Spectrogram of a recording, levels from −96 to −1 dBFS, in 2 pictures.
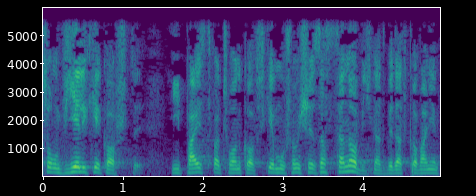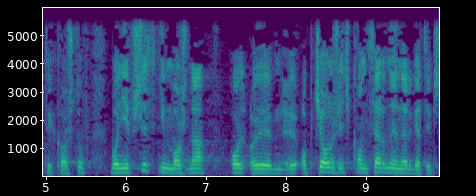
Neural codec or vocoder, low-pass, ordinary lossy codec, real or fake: none; 5.4 kHz; none; real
